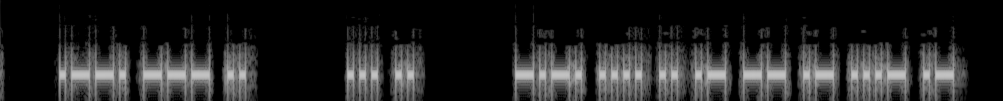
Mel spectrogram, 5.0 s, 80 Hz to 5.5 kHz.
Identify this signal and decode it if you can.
Morse code, heard as a keyed tone, about 40 wpm, 750 Hz. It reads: POI SI CHIAMAVA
